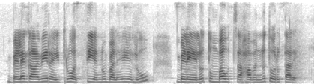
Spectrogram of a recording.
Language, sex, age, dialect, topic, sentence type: Kannada, female, 18-24, Mysore Kannada, agriculture, statement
